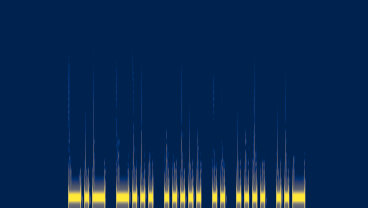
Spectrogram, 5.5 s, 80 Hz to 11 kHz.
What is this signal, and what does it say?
Morse code, heard as a keyed tone, about 20 wpm, 700 Hz. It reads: KB5IHU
